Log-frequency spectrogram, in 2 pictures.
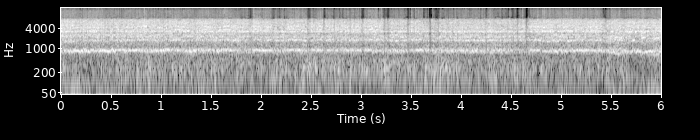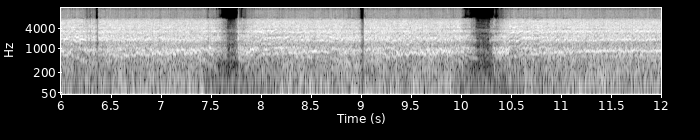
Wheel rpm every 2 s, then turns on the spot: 230, 230, 220, 120, 110, 140.
none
